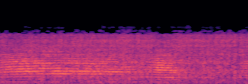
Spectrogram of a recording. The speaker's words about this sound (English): Hey, look, the second plane has made a dive on them. They're going to it.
